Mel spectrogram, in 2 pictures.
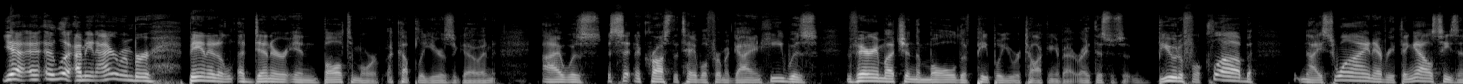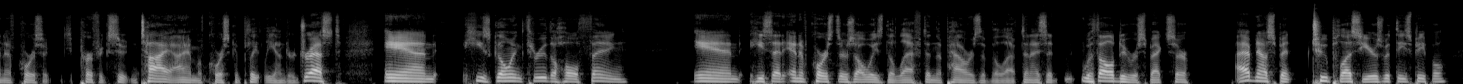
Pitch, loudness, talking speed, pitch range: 120 Hz, -23 LUFS, 220 wpm, 100-145 Hz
